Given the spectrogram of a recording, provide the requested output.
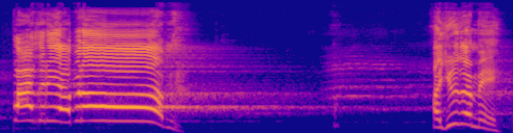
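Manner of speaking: very high, loud drawn-out scream. Acted. Rich man screaming to Abraham for help, desperate. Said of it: "Y gritó".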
